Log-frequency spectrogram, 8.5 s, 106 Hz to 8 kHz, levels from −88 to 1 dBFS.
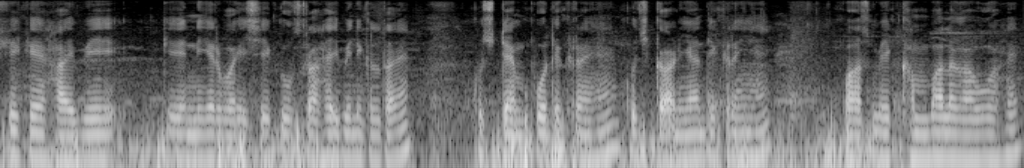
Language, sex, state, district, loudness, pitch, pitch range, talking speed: Hindi, male, Delhi, New Delhi, -20 LUFS, 125 Hz, 125-130 Hz, 195 wpm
